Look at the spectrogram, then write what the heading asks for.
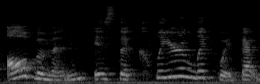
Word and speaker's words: albumen: food from the yellow yolk or alban i always mispronounce that word the albumen is the clear liquid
